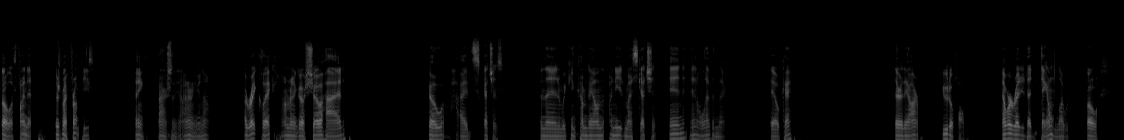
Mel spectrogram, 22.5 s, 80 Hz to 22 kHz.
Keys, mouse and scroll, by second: 3.4 right click, 9.2 click, 12.6 click, 14.5 click, 18.6 middle click, 20.1 middle click.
